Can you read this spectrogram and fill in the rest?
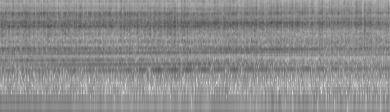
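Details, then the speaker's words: Vintage aircraft attitude-indicator gyroscope being powered up after fixing a bad diode connection: steady high whine with a rough, gritty edge as the rotor spins; owner suspects the bearings are making the noise. "I think the bearings are a bit making a lot of noise"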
